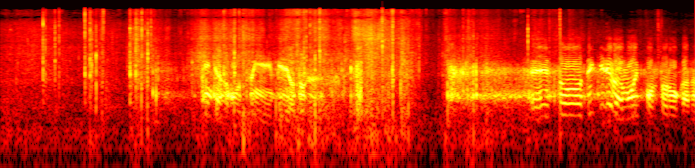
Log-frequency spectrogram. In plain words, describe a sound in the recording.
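Skis scrape and hiss across hard snow.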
